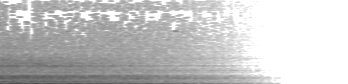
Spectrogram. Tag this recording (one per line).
Drum
Layered
Percussion
Ambient
Roomy
Processed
